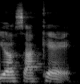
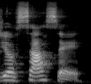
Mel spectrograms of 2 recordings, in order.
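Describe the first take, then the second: First: The consonant before the final vowel is a K sound. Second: The consonant before the final vowel is an S sound. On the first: The speaker calls it right. "we got the k, that hard C sound" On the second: The speaker calls it wrong. "it's a soft C sound in Spanish. So now this says yosase"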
